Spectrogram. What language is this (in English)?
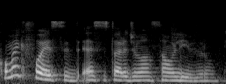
Portuguese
